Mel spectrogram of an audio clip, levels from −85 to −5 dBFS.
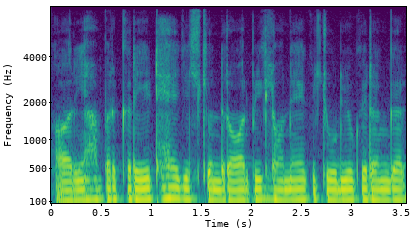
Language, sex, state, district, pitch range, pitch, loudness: Hindi, male, Himachal Pradesh, Shimla, 110-115 Hz, 115 Hz, -14 LUFS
